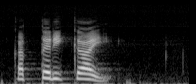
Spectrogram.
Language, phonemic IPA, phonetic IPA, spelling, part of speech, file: Tamil, /kɐt̪ːɐɾɪkːɑːj/, [kɐt̪ːɐɾɪkːäːj], கத்தரிக்காய், noun, Ta-கத்தரிக்காய்.ogg
- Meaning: the fruit brinjal, eggplant, aubergine (Solanum melongena)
